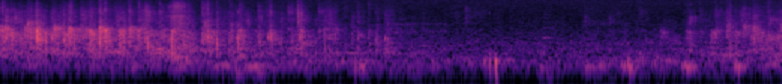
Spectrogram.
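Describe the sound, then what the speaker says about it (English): A round of applause at a hysteroscopy masterclass felicitation, moderate clapping that is strongest at the start and fades to softer scattered claps, heard at a distance in a hall. "A big round of applause for Dr. Manish."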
